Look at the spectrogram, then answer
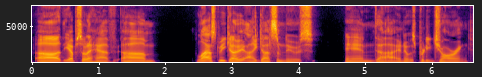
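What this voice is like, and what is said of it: Strained, failing voice. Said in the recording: “My voice is failing me this morning. I feel like I'm going to cough.”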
